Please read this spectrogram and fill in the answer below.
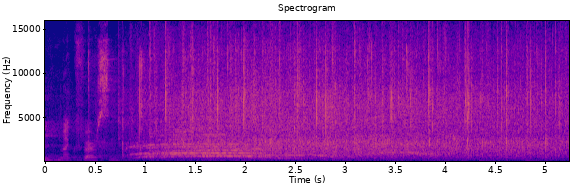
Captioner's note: applause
